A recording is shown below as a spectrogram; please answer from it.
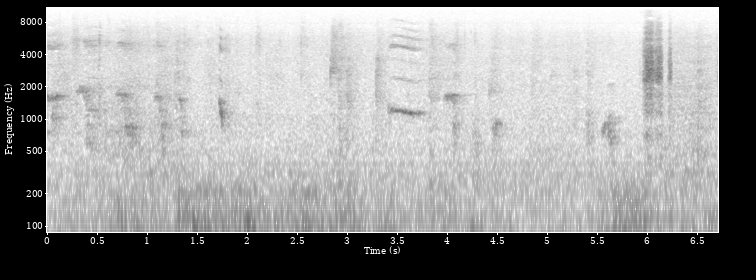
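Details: An 8.5-week-old female Norfolk Terrier puppy whimpers. A few thin, high whines include one clear wavering whine midway, over a soft low background rumble, and a brief sharp noise comes near the end.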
